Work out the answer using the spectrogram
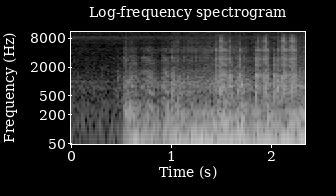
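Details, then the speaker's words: Toyota 22R with Weber 32/36 carb, 7,000 miles on rebuilt engine, started after sitting overnight at about 10 degrees, gas pedal pumped first; quiet, then starter catches within two seconds into an uneven high idle; hard cold start. "it's about 10 degrees outside. Truck's been sitting all night, and this is how she starts."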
